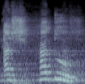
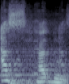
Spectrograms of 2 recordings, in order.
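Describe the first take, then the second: First: The middle consonant is a 'sh' sound. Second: The middle consonant is an 's' sound. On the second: "সিন উচ্চারণ করতে পারতেন না"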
